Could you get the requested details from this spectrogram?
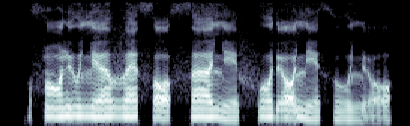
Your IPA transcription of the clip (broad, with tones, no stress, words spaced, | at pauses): θɔ̃˥ɾʲu˥lʲɜ˥ vɛ˥θɔ̰˥ θɜ˥lʲe˩ fo˥ ɾʲɔ̰˥lʲe˩θu˩lʲɔ̰˩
